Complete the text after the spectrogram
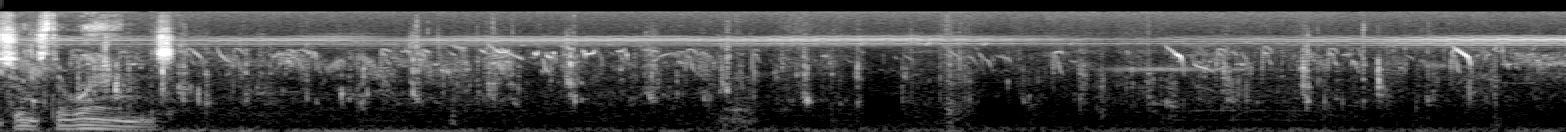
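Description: A warthog tears and crunches short grass while grazing.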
